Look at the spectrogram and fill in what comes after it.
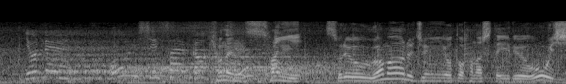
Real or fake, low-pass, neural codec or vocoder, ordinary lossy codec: real; none; none; none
